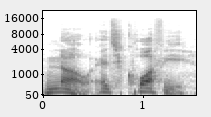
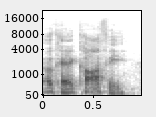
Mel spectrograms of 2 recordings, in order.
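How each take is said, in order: First: New Jersey "coffee", drawn out as CAW-fee; slow New Jersey correction, "coffee" as CWAW-fee; New Jersey accent. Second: "coffee" with open ah, KAH-fee; Californian pronunciation. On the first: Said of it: "She's from New Jersey". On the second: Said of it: "And I'm like". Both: Retold or imitated.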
